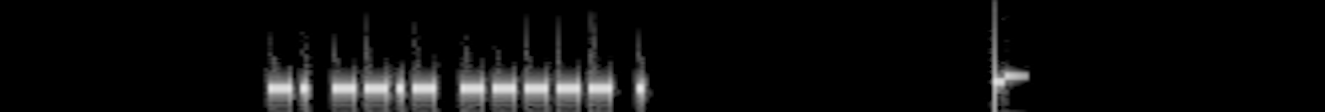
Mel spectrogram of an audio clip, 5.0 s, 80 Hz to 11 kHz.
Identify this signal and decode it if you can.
Morse code, heard as a keyed tone, about 40 wpm, 700 Hz. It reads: NQ0E
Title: USA Call Signs - 4 Characters - 3x Character Spacing - 40wpm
